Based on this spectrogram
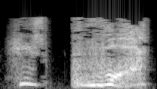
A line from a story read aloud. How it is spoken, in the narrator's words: spluttered Ron, outraged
